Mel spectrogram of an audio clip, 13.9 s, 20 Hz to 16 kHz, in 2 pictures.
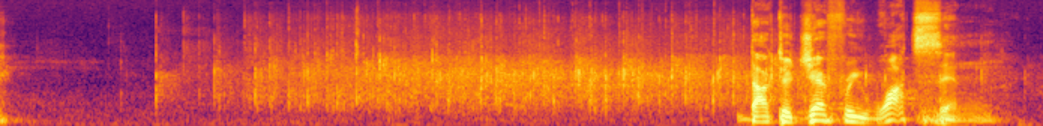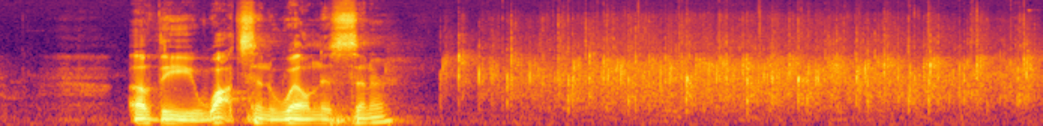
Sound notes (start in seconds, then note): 0.7 applause; 9.8 applause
